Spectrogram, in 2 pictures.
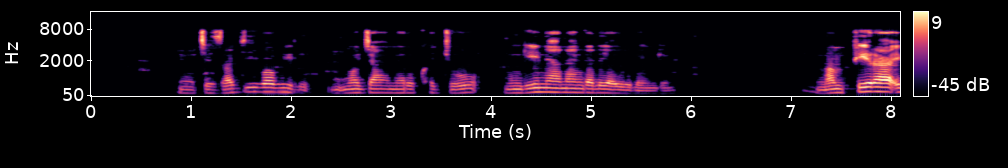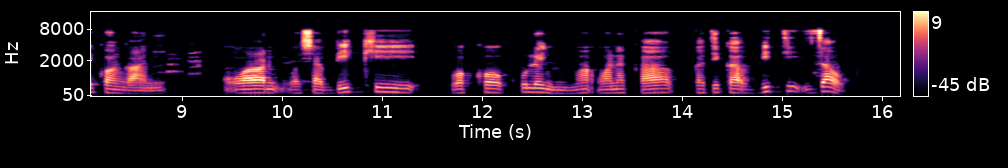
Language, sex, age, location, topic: Swahili, male, 36-49, Wajir, government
